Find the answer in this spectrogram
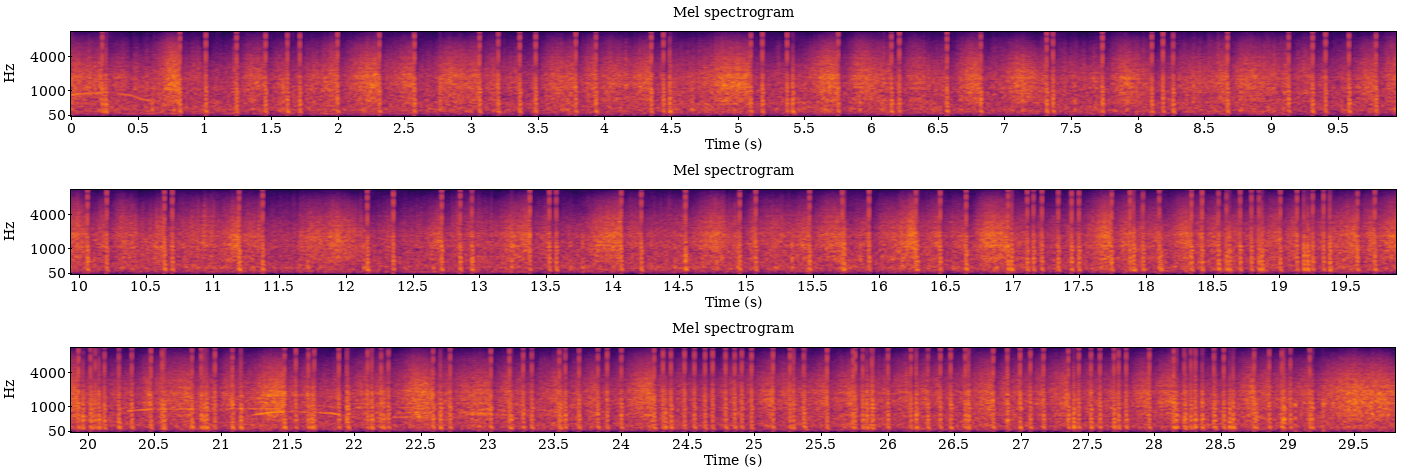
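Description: Fireworks display: a loud, unbroken barrage of rapid pops and crackles, with many aerial shells bursting one on top of another.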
